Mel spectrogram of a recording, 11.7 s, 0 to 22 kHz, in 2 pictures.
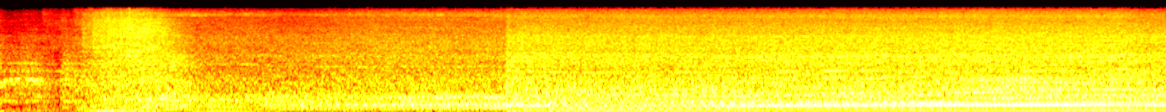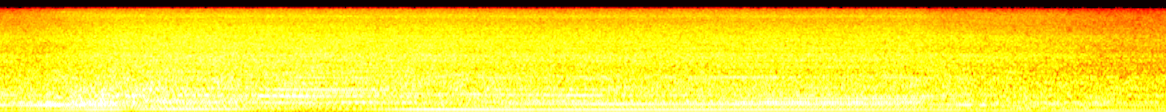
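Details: Engine at 300,000 km that made noise at 2000-3000 rpm, test after replacing the defective timing belt tensioner: picks up cleanly from idle, pitch rising and falling smoothly with no knock or rattle; normal revving after repair.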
